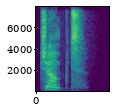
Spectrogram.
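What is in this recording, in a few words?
"jumped", American English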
